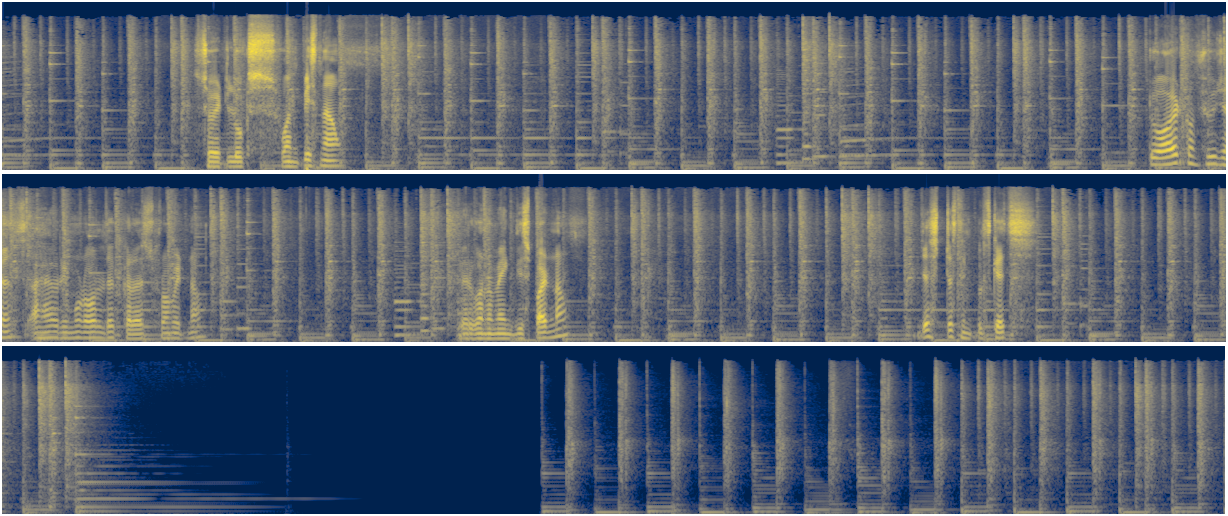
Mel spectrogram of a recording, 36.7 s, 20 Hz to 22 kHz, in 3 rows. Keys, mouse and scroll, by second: 1.6-2.4 scroll up 2, 3.9 middle click, 5.3-5.8 scroll down 2, 5.8 click, 6.2 middle click, 7.3-7.7 scroll up 1, 7.8 middle click, 11.4 middle click, 11.4-12.4 scroll up 1, 14.0-15.6 scroll down 2, 18.7 click, 18.7-19.1 scroll down 2, 19.7 click, 20.4 middle click, 22.6 ctrl+8, 25.5-27.1 scroll down 2, 32.5 click, 35.2 click.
